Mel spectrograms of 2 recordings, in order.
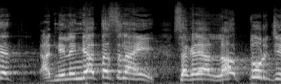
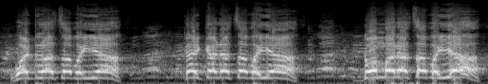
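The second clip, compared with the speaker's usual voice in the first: building shouted list, climbing higher with each call; rally call; 7 semitones higher than usual. Real, not acted. Politician calling lines for the crowd to answer, building shout. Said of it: "मी काही म्हणलं तर तुम्ही संभाजी भैया म्हणायचं".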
